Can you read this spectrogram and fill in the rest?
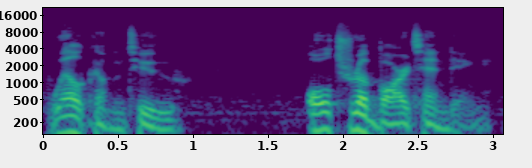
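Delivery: commercial voice. Pretend. Host pitches imaginary robot bar in a commercial voice. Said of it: "the commercial voice".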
